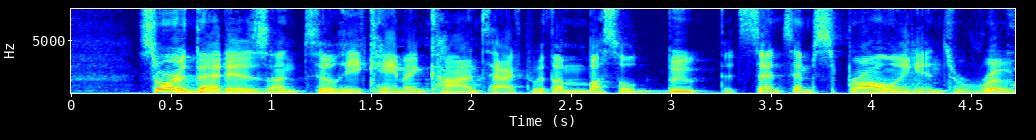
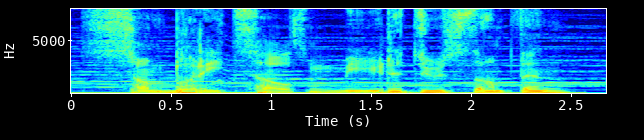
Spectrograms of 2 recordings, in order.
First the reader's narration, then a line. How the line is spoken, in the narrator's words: Sangjun growled like a feral beast, cornered and wounded, but ready to fight, ready to kill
